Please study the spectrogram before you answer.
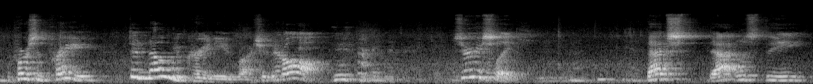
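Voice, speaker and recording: Standing at a lectern in a large hall, an older seminar speaker tells stories and gestures during a church talk. He has a high-pitched, darkish voice, picked up from afar with echo and a slight hiss or hum.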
